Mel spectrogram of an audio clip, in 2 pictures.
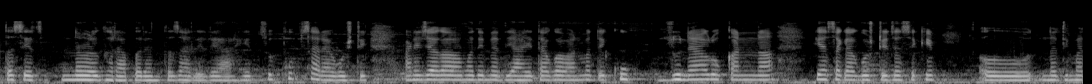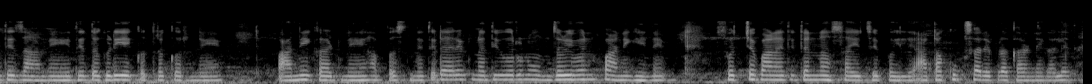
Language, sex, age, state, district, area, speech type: Marathi, female, 18-30, Maharashtra, Satara, rural, spontaneous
